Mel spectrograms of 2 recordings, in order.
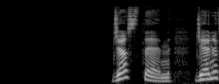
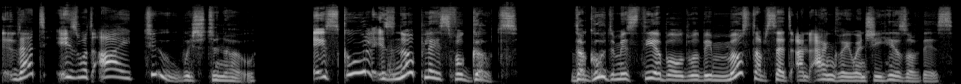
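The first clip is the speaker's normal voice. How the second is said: high, loud, huffy French teacher; indignant French mistress; 4 semitones higher, 3 dB louder than usual. A narrator's reading. Mamselle backing Margaret up against Kitty, indignant. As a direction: stand on your dignity, French-style.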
